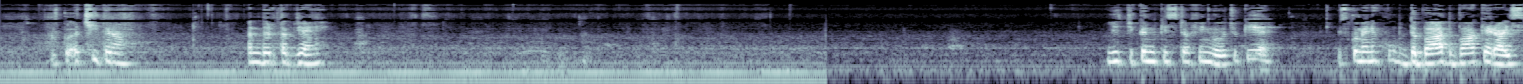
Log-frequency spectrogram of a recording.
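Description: Hands rub and squish raw chicken.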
